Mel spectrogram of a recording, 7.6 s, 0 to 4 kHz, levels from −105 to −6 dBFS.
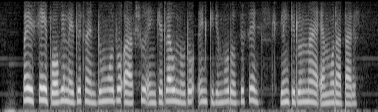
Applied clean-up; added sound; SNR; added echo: neural separator model SepFormer WHAMR!.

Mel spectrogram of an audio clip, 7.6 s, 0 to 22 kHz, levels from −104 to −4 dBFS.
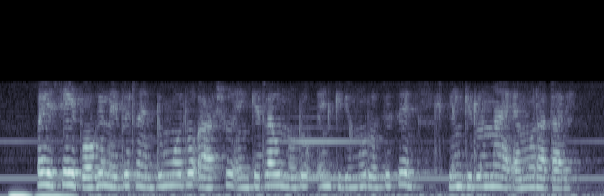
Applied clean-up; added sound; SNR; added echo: none; Wind instrument, woodwind instrument; 19 dB; reverberation time 0.7 s.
